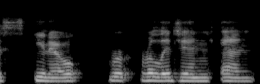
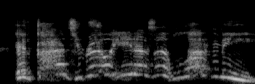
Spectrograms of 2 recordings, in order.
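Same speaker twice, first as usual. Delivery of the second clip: very high, mock screaming outburst; 13 semitones higher than usual. Retelling arriving at church with mom: retelling screaming at mom. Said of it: "screaming to my mom".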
